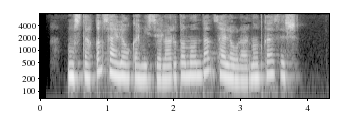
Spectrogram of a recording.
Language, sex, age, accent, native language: Uzbek, female, 19-29, Toshkent shahri, Uzbek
